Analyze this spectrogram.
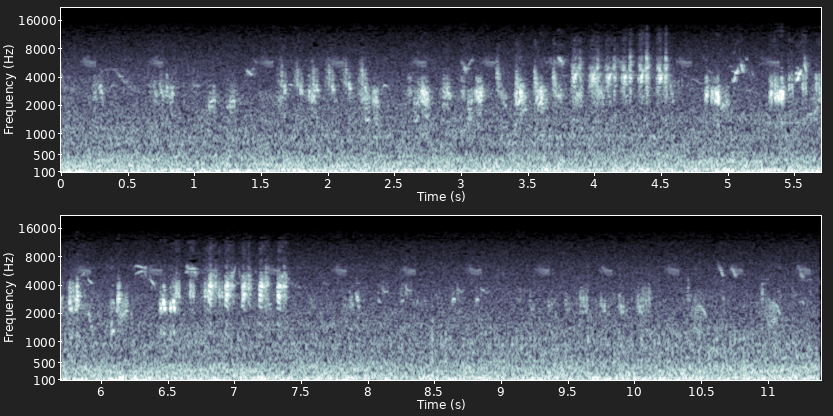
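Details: Oriental reed warbler in a fallow rice field in mid-May, singing continuously in evening sunlight: loud grating, chattering phrases of rapid repeated notes, some buzzy and scratchy, run together over about seven seconds, then quieter notes, over low background rumble.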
